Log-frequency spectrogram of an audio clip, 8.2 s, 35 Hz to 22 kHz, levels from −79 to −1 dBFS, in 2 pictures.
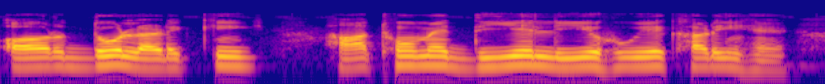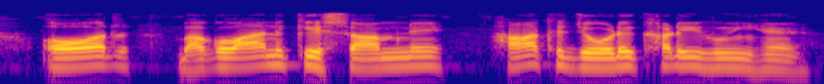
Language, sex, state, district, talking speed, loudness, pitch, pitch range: Hindi, male, Uttar Pradesh, Hamirpur, 140 wpm, -16 LUFS, 135 Hz, 130-145 Hz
